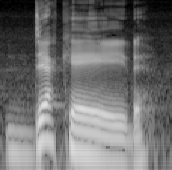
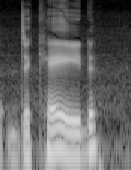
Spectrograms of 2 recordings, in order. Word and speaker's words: decade: You could say it with the emphasis on the second syllable, decayed. And then in 1B, in the 1B definition, you can say it, how is the, oh, decad. Instead of decade, you can say decad.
